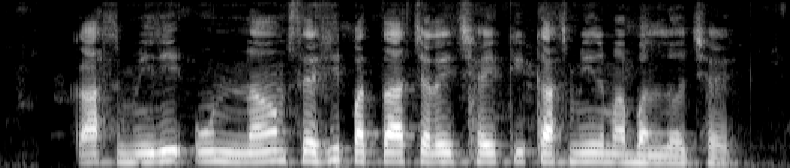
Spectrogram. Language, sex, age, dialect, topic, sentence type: Maithili, male, 18-24, Angika, agriculture, statement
